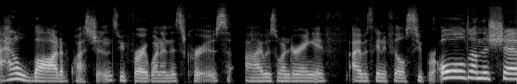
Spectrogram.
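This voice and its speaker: A woman talks at a very fast clip with lively intonation, an upbeat tone and hardly any pauses, her pitch fairly low. The sound is dry and close with no echo, on a very clean recording with a silent background. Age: 50s. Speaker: cruise vlogger. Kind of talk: casual talk to camera.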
